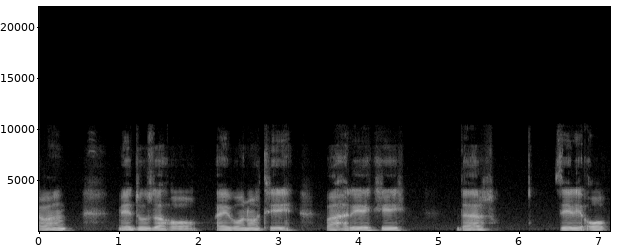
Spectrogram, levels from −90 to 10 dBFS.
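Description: No technical faults are audible.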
